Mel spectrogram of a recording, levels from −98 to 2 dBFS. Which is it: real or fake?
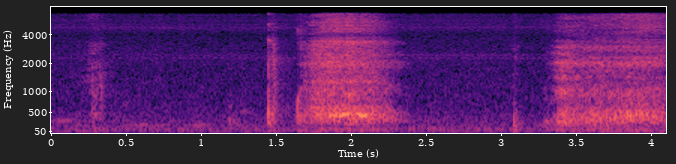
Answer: fake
